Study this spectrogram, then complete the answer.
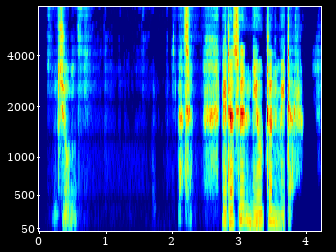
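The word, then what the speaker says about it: joule: একইভাবে শক্তি শক্তি হচ্ছে জুল এটার উচ্চারণ হচ্ছে জুল আচ্ছা এটা হচ্ছে নিউটন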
